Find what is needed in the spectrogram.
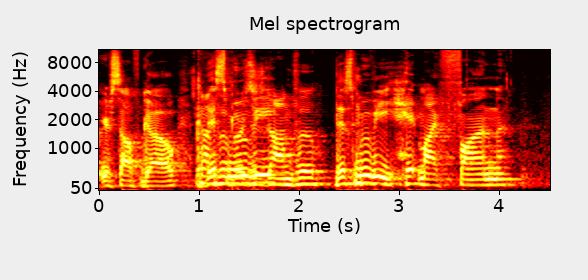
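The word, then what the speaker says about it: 功夫: Well, the best thing about this movie was the fact that they said Gong Fu instead of Kung Fu, because that's actually how it's pronounced, and they never say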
